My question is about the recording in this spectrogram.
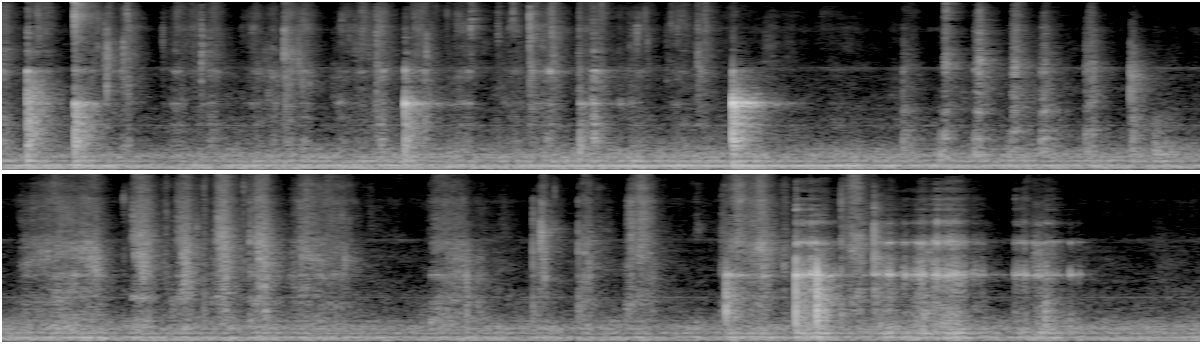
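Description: Stone pestle grinding spice paste in a stone mortar (cobek): repeated scraping and clicking of stone on stone, with a few sharper knocks that ring briefly, several of them close together near the end.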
